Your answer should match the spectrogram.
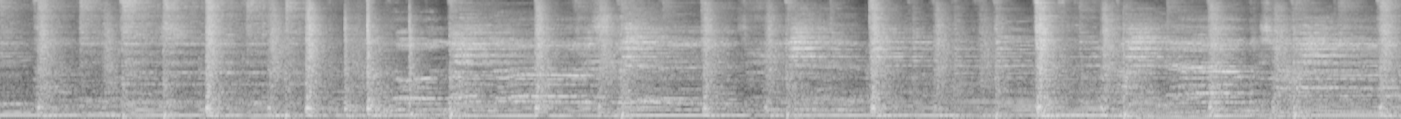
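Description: A worship band performing a song: several voices singing together over electric bass, acoustic guitar and drums keeping a steady beat.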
